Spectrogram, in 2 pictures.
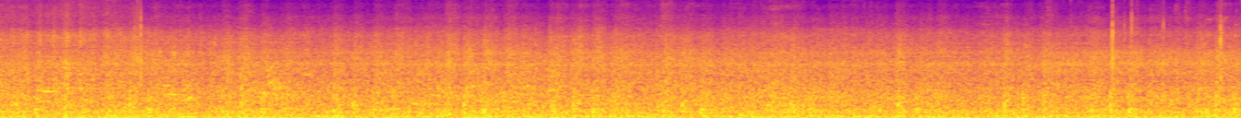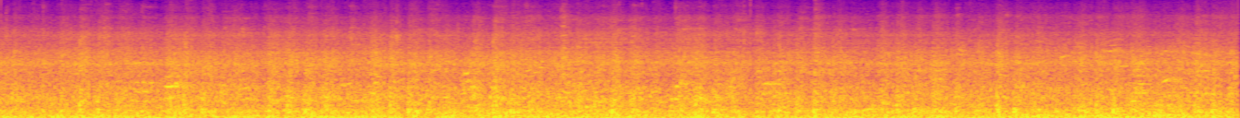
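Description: Long rake of BCN covered goods wagons running through on the rails: a steady, loud noise of wheels and wagons.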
